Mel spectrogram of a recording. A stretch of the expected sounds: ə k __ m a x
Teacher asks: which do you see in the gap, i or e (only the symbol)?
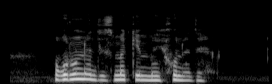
e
